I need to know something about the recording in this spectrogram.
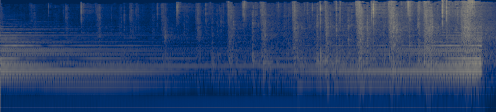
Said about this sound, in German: Kurz darauf reitet der französische Kaiser an der Spitze seiner Garde durch das Brandenburger Tor.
